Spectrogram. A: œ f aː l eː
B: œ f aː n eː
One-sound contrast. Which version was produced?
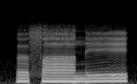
B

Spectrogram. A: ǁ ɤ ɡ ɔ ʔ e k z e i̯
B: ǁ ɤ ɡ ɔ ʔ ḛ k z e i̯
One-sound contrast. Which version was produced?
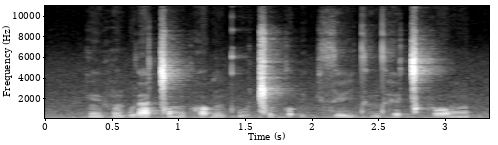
B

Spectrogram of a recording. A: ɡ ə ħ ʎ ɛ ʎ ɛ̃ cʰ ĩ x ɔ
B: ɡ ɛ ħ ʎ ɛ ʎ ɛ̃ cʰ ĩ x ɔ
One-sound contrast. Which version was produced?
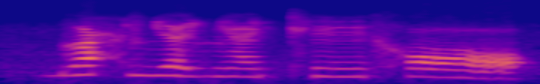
A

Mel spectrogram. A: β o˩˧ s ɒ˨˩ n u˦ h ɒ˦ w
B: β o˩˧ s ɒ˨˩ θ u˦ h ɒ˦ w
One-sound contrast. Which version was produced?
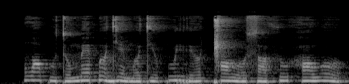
B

